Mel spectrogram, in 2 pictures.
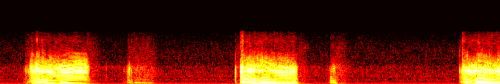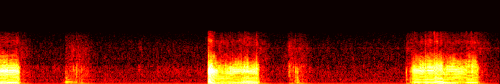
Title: Spike Snoring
